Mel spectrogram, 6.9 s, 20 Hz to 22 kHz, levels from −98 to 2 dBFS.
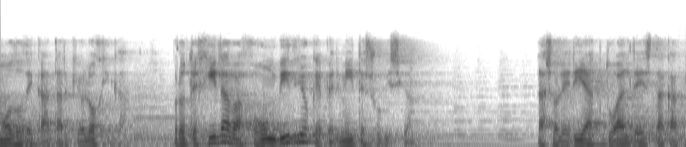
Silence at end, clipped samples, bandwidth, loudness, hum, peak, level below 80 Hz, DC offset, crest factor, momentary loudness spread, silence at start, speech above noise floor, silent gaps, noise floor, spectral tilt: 0 s; under 0.1%; 8 kHz; -30 LUFS; none; -12 dBFS; -60 dBFS; under 0.1%; 18 dB; 16 LU; 0 s; 26 dB; none; -55 dBFS; -6.5 dB/octave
